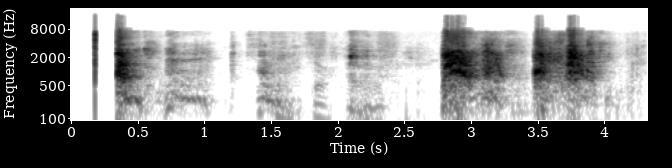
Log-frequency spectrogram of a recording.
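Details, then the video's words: Poodle attacking a man: a sharp opening bark, then scattered quieter yaps, ending with two loud, harsh bursts of barking close together. "Dad gets attacked by poodle!"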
